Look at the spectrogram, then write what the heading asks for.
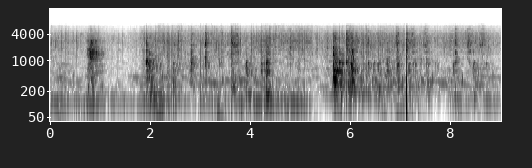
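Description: Garlic and red onion frying in chicken oil in an aluminium wok, sizzling steadily while a spatula stirs and scrapes against the metal in quick strokes, busier from about two seconds in.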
